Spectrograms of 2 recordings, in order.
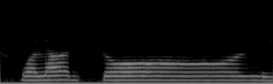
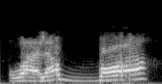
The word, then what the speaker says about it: ولا الضالين: You say it this way. وَلَا الضَّالِّينَ. That's the way that Prophet Muhammad صلى الله عليه وسلم heard it from Jibreel عليه السلام. So try to read that one more time, please. وَلَا الضَّالِّينَ. And prolong the pronunciation. Make it long.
